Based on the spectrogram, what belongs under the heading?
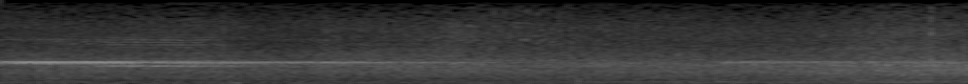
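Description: Gajayana passenger train with its diesel-electric locomotive heard at a distance: a low, steady rumble with a thin, high, steady squeal. The squeal stops about two seconds in and starts again near the end.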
